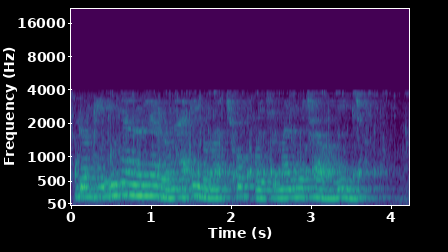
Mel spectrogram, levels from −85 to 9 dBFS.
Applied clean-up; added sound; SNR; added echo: none; Liquid; 15 dB; reverberation time 0.9 s.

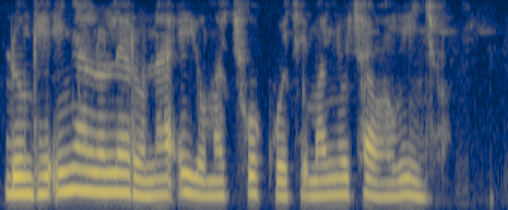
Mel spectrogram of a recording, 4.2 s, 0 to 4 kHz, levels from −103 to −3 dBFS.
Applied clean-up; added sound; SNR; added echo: none; none; none; none.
